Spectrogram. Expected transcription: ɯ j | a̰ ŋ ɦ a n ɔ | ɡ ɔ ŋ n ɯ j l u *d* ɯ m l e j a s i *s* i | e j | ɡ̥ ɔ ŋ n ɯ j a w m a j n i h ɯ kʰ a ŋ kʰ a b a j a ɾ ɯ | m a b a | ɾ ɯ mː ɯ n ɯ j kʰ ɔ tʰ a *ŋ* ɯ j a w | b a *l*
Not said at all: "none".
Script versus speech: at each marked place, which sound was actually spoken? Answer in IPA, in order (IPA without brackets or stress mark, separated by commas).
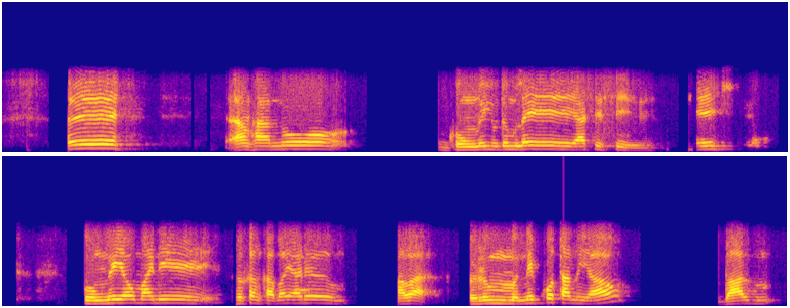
d, s, n, l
